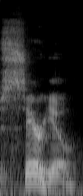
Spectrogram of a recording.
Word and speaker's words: serjo: go to Soul Stein they call you Serio. So, they pronounce the J like a Y uh like you would to say YL or something like that.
